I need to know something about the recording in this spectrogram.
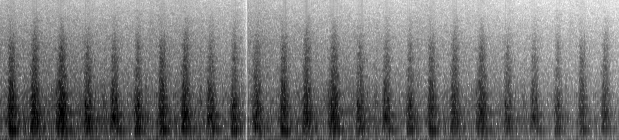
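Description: Steam locomotive chuffing steadily, about four chuffs a second, growing fainter as the train pulls away.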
